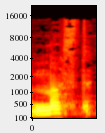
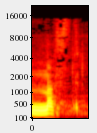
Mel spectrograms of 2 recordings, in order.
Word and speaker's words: musth: It's called the musth gland, and that's spelled M-U-S-T-H, M-U-S-T-H, musth, and it's where the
